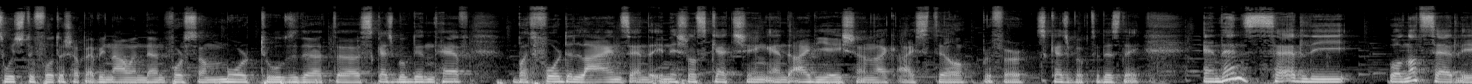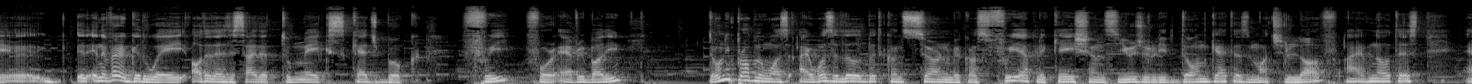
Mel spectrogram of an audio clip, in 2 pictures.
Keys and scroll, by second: 0.6 space, 1.7 space, 5.1 space, 7.5 space, 8.9 space, 10.2 space, 11.7 space, 14.9 space, 16.0 space, 18.1 space, 19.3 space, 21.0 space, 22.2 space, 25.1 space, 27.4 s, 27.7 space, 28.5 space, 29.2 space.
